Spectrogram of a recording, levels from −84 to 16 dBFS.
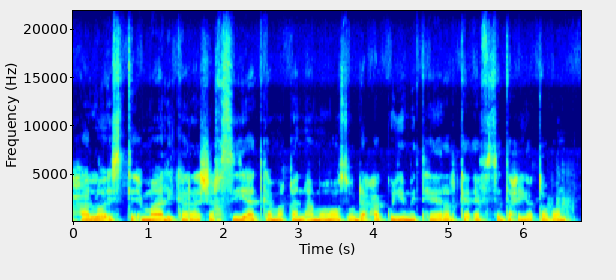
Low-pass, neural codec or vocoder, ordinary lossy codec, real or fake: none; none; none; real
